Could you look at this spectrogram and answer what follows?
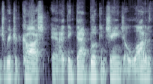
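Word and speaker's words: Koch: So go read the 8020 principle by Richard Kosh and it's spelled Ko C Richard Kosh.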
